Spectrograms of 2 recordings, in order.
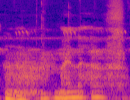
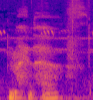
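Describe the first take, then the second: First: Very slow and soft, stretching love; tender sigh. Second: Barely voiced, very soft my love; whispered endearment. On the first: Acted. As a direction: melt into the words, slow and hushed. Tender longing. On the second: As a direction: breathe it out. Tender whisper.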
